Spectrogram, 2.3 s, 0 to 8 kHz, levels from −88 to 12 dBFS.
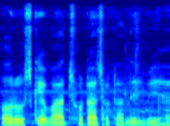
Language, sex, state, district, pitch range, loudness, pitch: Hindi, male, Bihar, Araria, 110-115 Hz, -33 LUFS, 110 Hz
